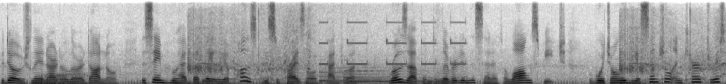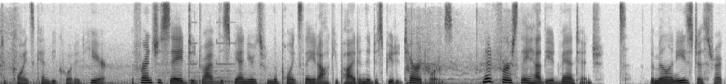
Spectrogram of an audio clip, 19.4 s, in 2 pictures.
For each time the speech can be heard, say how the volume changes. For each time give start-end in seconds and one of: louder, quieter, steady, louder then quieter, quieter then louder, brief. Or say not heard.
0.0-19.3 steady.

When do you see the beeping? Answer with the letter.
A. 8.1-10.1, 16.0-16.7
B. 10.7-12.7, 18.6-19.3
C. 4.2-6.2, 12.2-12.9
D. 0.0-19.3
C.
